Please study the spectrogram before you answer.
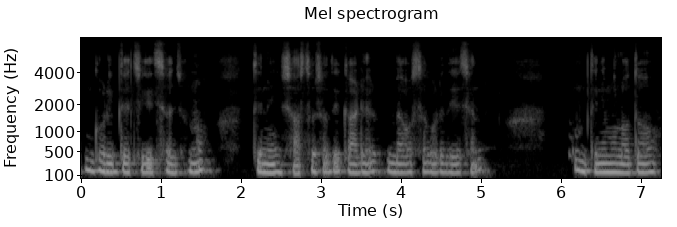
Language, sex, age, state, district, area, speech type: Bengali, male, 18-30, West Bengal, Murshidabad, urban, spontaneous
